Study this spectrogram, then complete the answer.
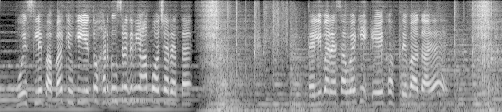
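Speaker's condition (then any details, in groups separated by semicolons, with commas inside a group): No condition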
